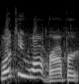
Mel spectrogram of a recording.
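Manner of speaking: very high little bird voice.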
